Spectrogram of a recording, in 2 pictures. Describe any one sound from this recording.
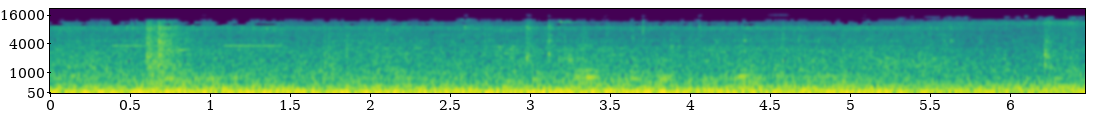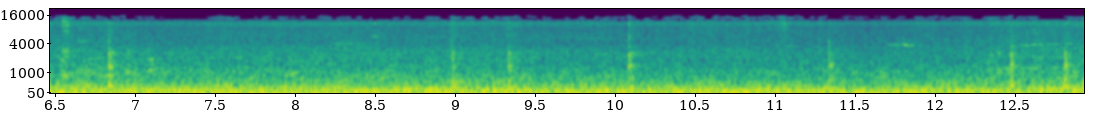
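A busy outdoor crowd murmurs in the background.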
